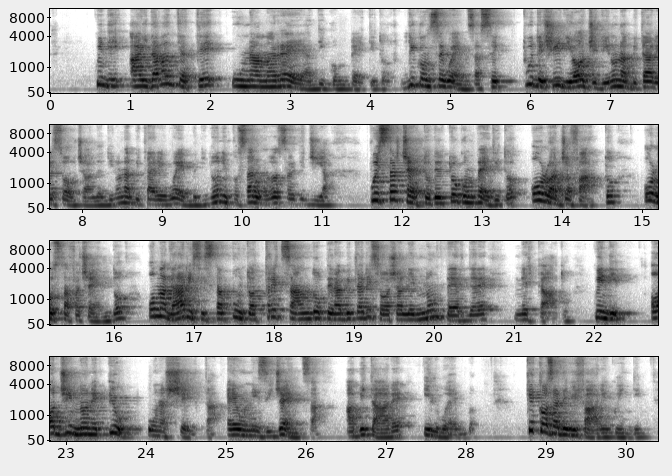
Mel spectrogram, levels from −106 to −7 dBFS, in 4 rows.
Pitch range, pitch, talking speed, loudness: 140-210 Hz, 185 Hz, 155 wpm, -17 LUFS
